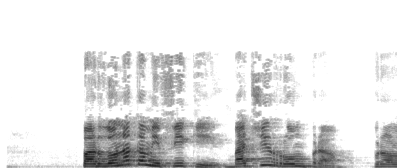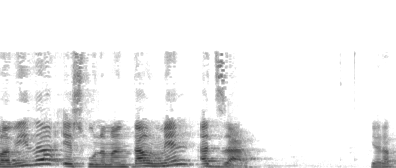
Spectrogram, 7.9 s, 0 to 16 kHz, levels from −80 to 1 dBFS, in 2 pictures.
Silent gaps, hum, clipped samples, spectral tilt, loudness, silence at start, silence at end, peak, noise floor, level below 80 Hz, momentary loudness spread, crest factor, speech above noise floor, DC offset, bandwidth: none; none; under 0.1%; -4 dB/octave; -18 LUFS; 0.85 s; 0 s; 0 dBFS; -73 dBFS; -62 dBFS; 14 LU; 20 dB; 54 dB; under 0.1%; 11.5 kHz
